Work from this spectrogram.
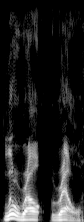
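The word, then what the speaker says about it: Lil Rel: Little Rel, right?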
